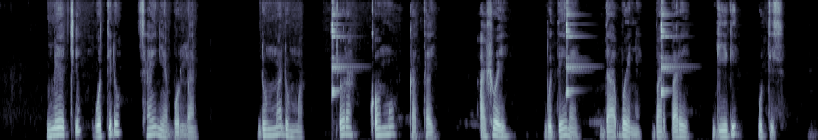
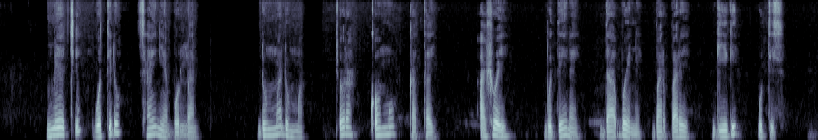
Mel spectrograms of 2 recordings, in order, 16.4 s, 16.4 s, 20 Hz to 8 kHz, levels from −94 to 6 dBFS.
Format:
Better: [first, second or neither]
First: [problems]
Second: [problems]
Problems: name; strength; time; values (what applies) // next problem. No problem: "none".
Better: second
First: noise reduction (classical method Wiener filter)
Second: none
